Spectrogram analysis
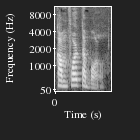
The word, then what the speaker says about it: comfortable: So that one is removed because it's so weak. So you don't hear it. So it's not comfortable. Not in English pronunciation. So, I just want to say this one more time that if you say basically dramatically comfortable, if that's how you say it, that's not wrong. It's just a different type of pronunciation and it's a different accent.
